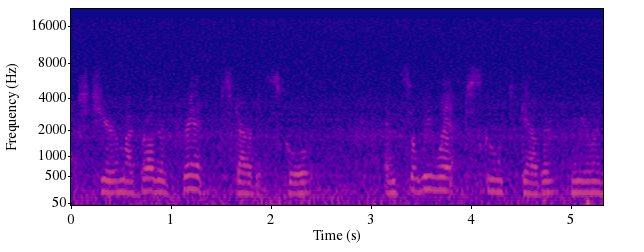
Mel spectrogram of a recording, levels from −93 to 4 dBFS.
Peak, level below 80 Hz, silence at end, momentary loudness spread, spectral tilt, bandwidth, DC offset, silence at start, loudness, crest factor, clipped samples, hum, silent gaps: -36 dBFS; -64 dBFS; 0 s; 7 LU; -5.5 dB/octave; 19 kHz; under 0.1%; 0 s; -52 LUFS; 16 dB; under 0.1%; none; none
